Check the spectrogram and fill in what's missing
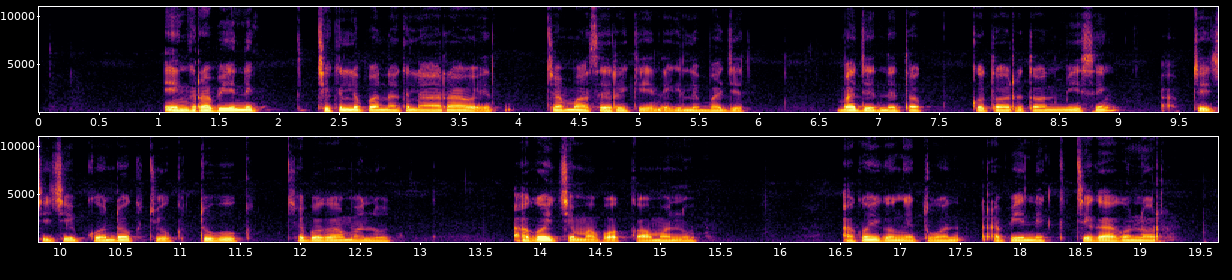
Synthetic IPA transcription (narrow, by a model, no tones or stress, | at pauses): ɪŋɾapinɪk̚ | t͡ʃɪkɪlɪpanakɪleaɾʔawḛt̚ | t͡ʃamasɛɾɪkenʔḛkɪlebad͡ʒɛt̚ | bad͡ʒɛtnɪtɔkː | ɔtɔɾɪtɔnmisɪŋ | ap̚t͡ʃet͡ʃet͡ʃep̚kondokt͡ʃṵktukuk | t͡ʃepakamanut̚ | akɔit͡ʃɪmapɔ̰kːamanut̚ | akɔikɔŋetwanra̰pinɪkt͡ʃɪkakɔnɔr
